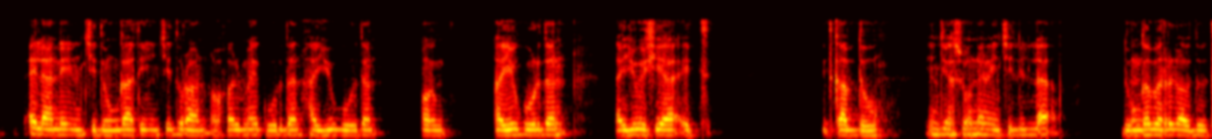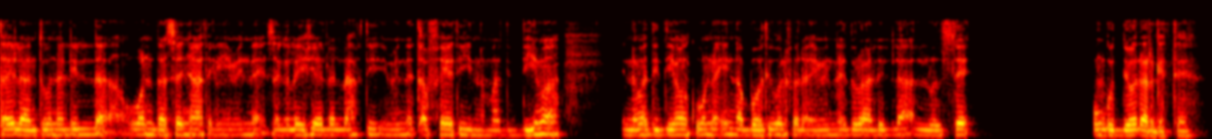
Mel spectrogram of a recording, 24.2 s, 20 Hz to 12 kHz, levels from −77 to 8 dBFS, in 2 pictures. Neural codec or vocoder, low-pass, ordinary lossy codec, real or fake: codec, 16 kHz, 16 kbps, FunCodec, trained on LibriTTS, 50 frames a second; 7.2 kHz; none; fake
